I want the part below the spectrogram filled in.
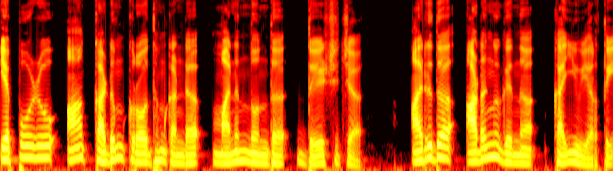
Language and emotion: Malayalam, neutral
